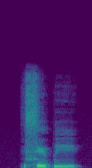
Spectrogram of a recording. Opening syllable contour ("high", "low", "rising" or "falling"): rising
